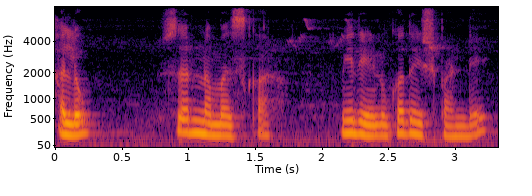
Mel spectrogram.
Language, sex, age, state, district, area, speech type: Marathi, female, 18-30, Maharashtra, Osmanabad, rural, spontaneous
